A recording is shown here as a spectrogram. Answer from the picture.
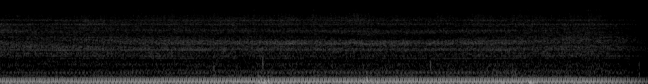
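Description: A car engine idling steadily, a low even hum, with a few faint knocks.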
